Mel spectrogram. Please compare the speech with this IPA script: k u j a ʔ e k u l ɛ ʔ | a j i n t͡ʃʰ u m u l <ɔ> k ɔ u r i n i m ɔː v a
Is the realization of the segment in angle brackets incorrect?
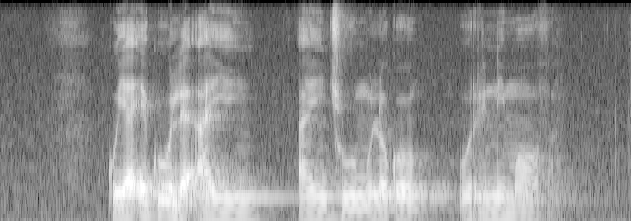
no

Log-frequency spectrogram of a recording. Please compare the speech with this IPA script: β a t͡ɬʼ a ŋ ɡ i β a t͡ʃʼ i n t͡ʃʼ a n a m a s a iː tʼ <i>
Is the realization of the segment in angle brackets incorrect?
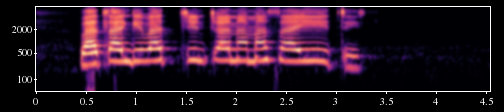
no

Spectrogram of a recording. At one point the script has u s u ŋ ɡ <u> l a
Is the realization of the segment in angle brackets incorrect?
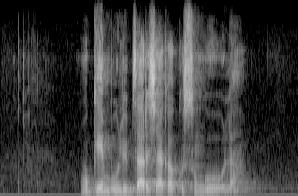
yes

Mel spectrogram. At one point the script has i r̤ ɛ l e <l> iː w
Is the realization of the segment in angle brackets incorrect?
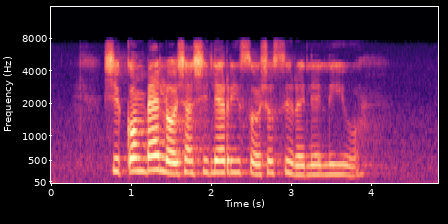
no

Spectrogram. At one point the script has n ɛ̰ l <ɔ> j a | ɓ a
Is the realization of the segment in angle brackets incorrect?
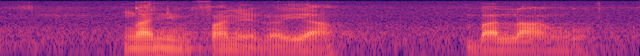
no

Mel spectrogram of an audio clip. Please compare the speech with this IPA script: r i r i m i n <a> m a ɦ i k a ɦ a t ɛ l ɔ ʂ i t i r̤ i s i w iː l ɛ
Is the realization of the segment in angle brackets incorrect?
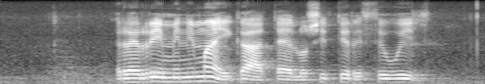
yes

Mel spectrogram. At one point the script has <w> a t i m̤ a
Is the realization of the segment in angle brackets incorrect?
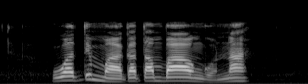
no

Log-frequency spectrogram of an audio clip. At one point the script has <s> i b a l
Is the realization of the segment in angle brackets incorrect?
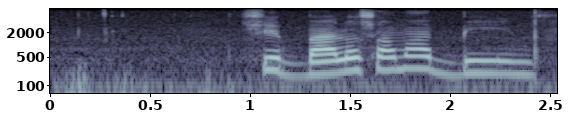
yes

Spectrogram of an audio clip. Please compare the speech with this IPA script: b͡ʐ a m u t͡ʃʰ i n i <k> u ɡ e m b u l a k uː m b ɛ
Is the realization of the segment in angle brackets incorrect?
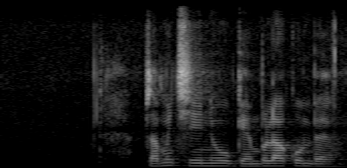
yes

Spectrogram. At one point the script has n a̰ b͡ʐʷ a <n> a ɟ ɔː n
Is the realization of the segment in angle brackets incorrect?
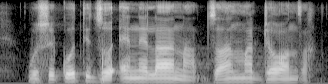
yes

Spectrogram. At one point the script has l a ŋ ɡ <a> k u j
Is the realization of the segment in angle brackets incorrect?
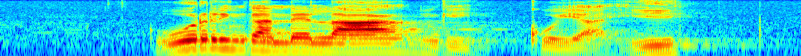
yes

